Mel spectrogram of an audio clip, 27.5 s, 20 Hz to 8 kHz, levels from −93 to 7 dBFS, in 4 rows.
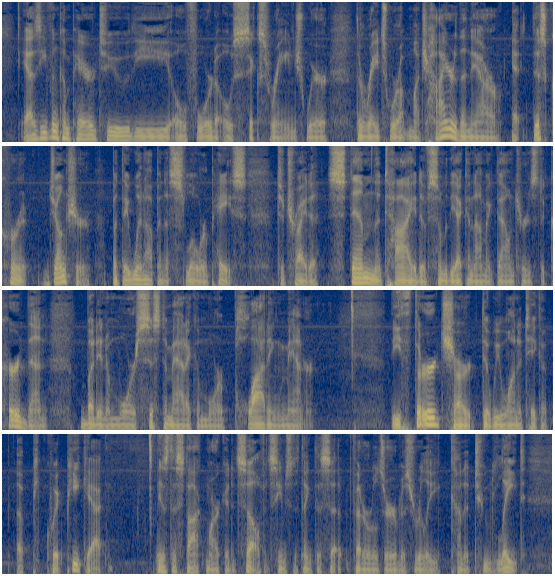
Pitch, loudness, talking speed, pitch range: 70 Hz, -24 LUFS, 185 wpm, 65-85 Hz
